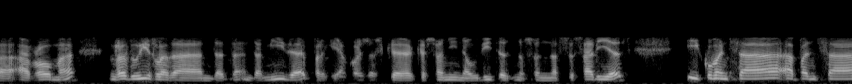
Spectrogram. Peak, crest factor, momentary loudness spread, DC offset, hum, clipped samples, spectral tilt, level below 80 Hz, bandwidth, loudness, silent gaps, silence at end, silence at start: -12 dBFS; 16 dB; 11 LU; under 0.1%; none; under 0.1%; -1.5 dB/octave; -78 dBFS; 3.7 kHz; -27 LUFS; none; 0 s; 0 s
